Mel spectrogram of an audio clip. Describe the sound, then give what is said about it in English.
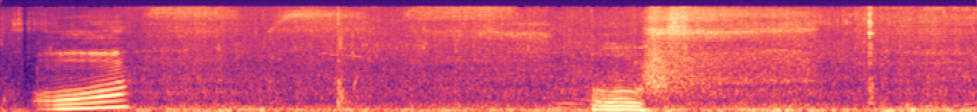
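A small sailboat sails through water in good sailing wind, steered by its tiller, with a steady rushing wash of wind and water throughout. Two short, loud voiced sounds stand out briefly. “So is this good weather for sailing?”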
